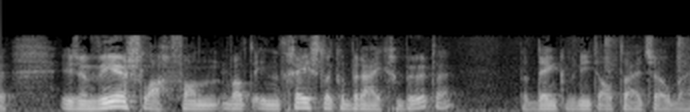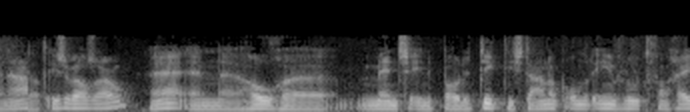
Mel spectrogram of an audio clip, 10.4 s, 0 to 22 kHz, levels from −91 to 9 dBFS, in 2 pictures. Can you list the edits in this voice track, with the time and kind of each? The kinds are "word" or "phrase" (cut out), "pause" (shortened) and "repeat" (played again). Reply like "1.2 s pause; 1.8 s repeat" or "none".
1.7 s word; 3.7 s pause; 5.4 s word; 6.2 s pause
